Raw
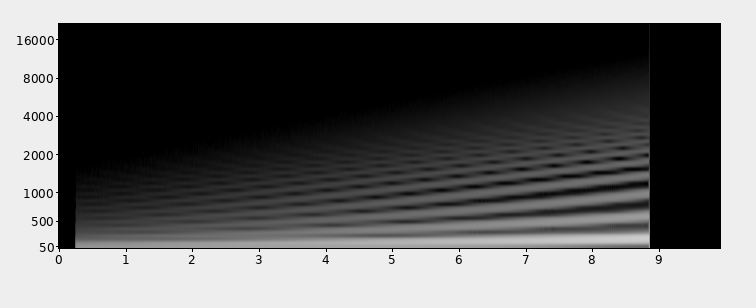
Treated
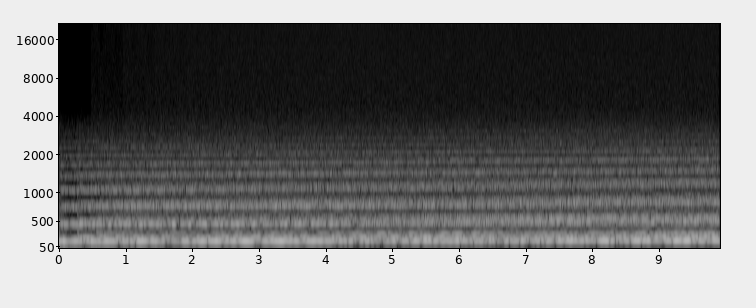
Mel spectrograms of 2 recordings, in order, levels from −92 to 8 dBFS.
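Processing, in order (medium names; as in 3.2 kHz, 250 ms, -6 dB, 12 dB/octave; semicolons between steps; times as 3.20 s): high-pass 1.2 kHz 6 dB/octave; compression 2:1, threshold -38 dBFS, peak gain reduction 4 dB; Paulstretch 12×, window 1.00 s, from 6.77 s; distance through air 480 m; frequency-shifting echo 280 ms, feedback 32%, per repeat +56 Hz, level -4 dB; reverberation RT60 0.50 s, pre-delay 6 ms, DRR 1.5 dB; bit-crushed delay 480 ms, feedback 80%, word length 10-bit, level -6 dB; trim +2.5 dB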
